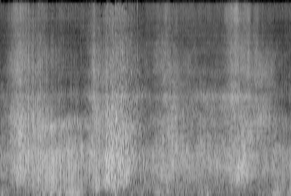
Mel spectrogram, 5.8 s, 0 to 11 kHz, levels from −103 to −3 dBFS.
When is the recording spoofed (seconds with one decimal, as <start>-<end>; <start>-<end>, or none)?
0.0-2.1; 2.9-5.8

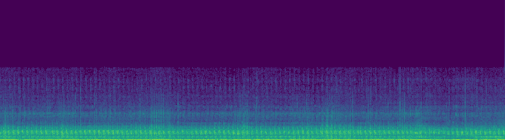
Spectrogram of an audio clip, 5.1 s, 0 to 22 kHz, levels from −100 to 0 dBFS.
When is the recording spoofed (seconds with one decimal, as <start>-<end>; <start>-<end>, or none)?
4.1-5.1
